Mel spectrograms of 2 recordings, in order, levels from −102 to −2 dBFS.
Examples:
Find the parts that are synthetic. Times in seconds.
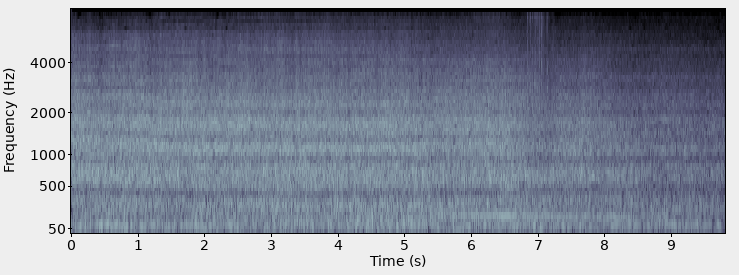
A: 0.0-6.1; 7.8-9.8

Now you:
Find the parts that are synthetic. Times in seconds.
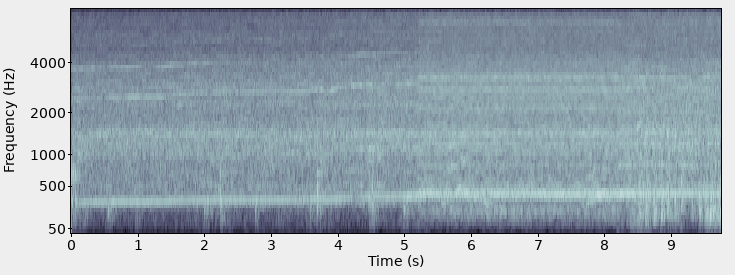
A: 5.1-8.5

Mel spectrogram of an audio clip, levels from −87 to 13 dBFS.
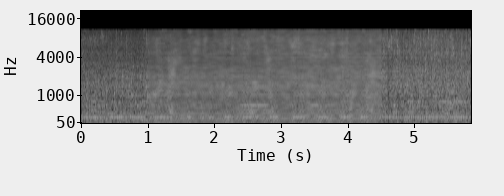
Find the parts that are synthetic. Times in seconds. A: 1.0-4.5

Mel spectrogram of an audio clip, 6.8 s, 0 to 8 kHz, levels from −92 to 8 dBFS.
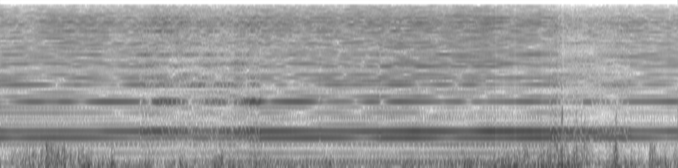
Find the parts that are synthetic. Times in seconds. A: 1.4-2.6; 5.5-6.3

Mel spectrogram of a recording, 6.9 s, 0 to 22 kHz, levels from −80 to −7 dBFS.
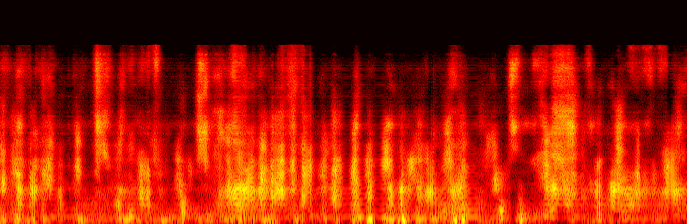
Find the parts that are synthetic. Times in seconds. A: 0.0-6.9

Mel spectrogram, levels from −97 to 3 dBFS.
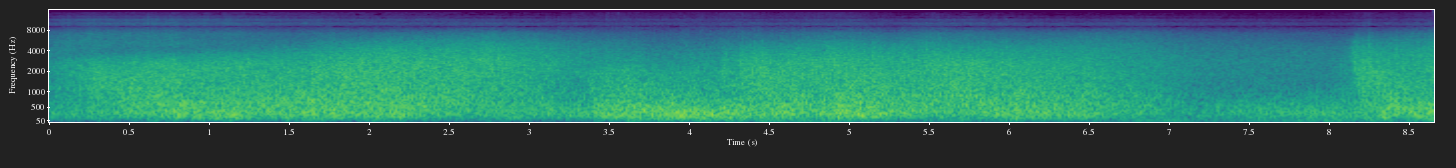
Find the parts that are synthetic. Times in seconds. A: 0.0-1.6; 2.5-8.7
